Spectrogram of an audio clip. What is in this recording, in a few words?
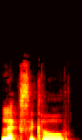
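"lexical", British English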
